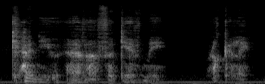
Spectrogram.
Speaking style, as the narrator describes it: Boromir whispered, with ragged breaths

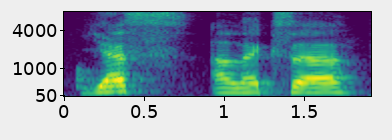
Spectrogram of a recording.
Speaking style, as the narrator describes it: he said sternly

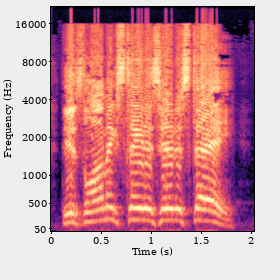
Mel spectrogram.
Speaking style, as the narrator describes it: They shout in unison

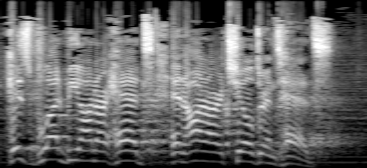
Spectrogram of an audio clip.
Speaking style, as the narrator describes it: the Jews the people there shouting

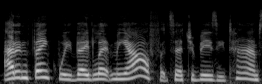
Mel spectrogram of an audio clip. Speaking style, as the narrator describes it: said Aunt C

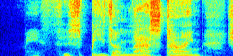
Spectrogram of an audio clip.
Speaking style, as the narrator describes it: spat through gritted teeth

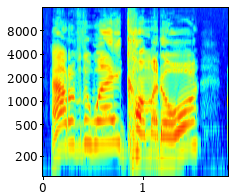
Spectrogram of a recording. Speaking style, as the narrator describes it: cried one to a great dromedary that of a sudden rose bodily to the surface and for an instant threatened to swamp us

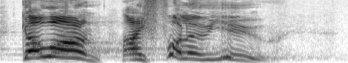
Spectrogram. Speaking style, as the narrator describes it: he cried out

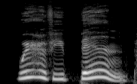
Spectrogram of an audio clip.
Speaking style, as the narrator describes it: Polly asked anxiously

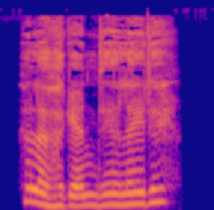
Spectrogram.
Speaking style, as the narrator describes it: panted Kit with a weary smile

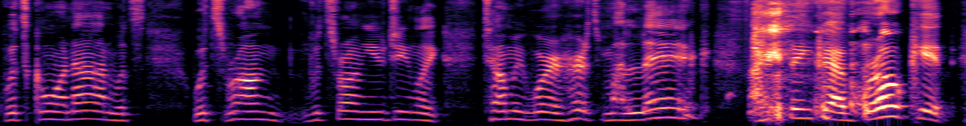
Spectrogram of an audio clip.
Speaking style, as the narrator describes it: He starts screaming

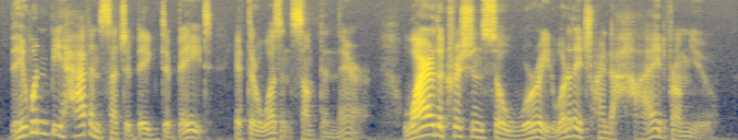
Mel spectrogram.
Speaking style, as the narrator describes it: begins to whisper

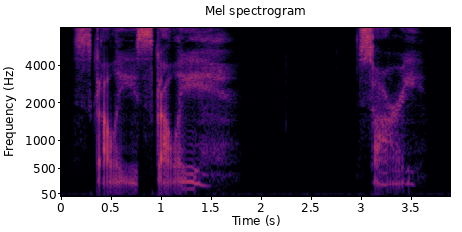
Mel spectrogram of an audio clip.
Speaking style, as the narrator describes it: she mutters, and there's a fault line slipping into her voice

